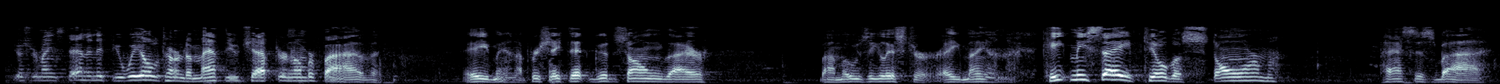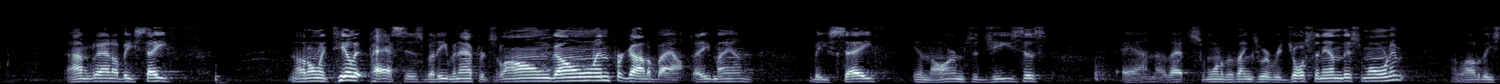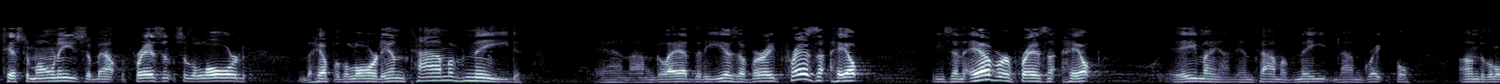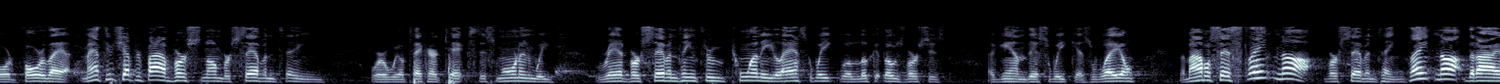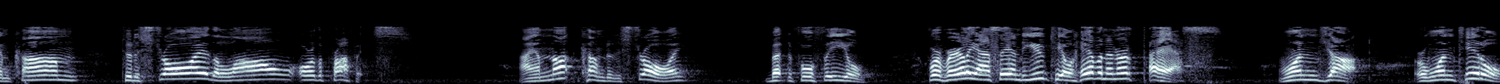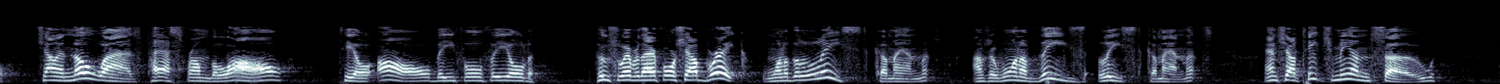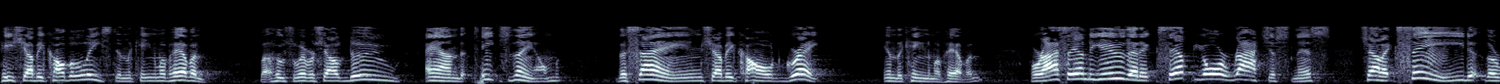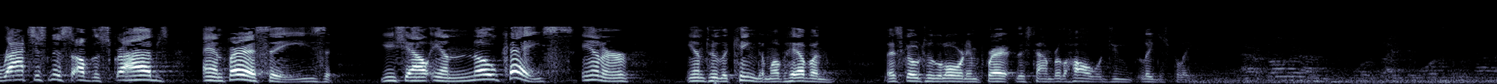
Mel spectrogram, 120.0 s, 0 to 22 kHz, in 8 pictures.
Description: Passage: Matthew 5:21-26 Service: Sunday Morning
